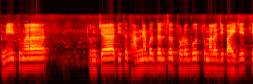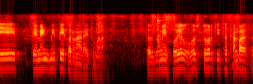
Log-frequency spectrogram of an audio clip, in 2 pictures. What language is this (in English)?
Marathi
